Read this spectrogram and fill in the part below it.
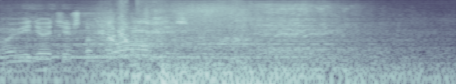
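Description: A magic spell crackles and fizzes loudly.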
